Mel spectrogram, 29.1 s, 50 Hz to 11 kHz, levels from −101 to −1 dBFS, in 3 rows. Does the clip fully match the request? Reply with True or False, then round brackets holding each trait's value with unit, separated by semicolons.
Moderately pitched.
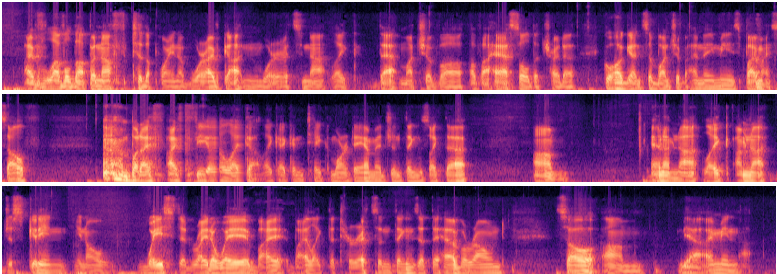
False (80 Hz)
